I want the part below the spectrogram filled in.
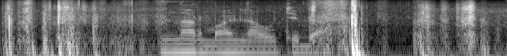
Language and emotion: Russian, neutral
